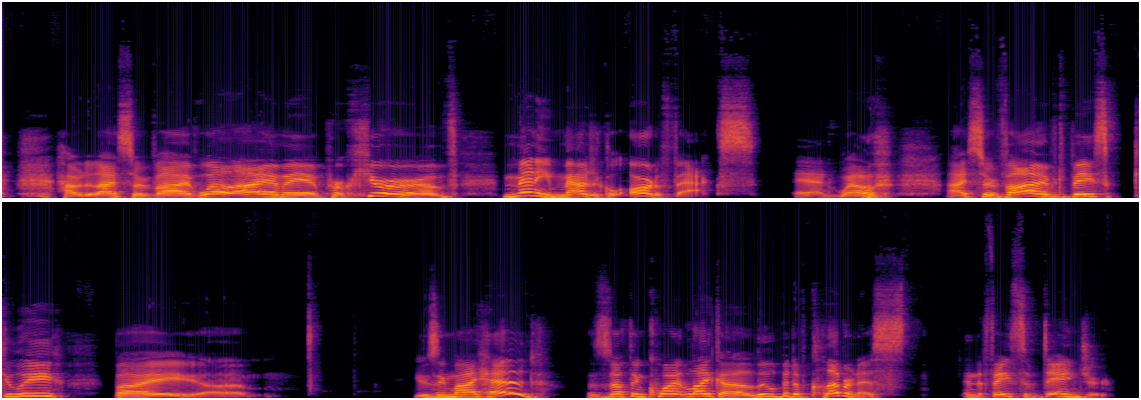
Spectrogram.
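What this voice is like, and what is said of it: Shaky put-on character accent. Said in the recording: “Gotta get this accent right. It's so hard. I'm not doing it well.”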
